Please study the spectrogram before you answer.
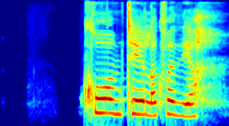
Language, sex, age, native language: Icelandic, male, 9, Icelandic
